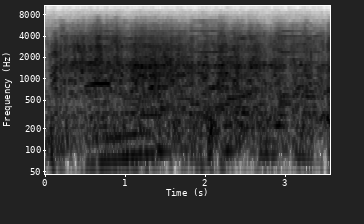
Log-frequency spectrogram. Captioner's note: all laughing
